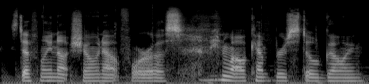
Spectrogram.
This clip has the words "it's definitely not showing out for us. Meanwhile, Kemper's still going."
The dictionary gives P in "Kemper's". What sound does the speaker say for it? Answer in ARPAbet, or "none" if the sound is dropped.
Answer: P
